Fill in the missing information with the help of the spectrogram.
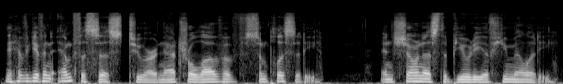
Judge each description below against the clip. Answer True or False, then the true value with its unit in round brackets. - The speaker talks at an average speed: True (180 wpm)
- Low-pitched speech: True (120 Hz)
